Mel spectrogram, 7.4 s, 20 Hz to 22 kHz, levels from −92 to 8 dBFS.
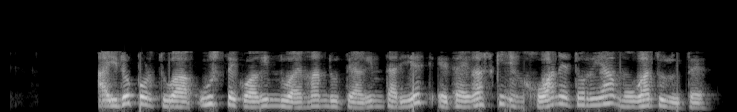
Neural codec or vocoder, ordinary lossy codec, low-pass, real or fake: none; AAC, 16 kbps; 7.2 kHz; real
